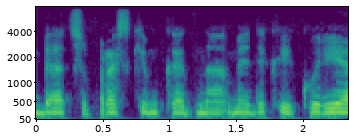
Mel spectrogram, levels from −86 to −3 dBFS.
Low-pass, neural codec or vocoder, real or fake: 7.2 kHz; none; real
